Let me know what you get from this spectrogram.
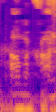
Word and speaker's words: Omicron: Omicron, that's how you say it.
